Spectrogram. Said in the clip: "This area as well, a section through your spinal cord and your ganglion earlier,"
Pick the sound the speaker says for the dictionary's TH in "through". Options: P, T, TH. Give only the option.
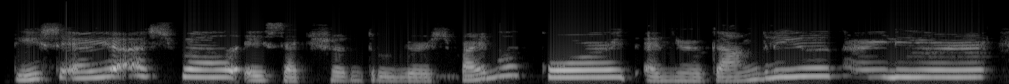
T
